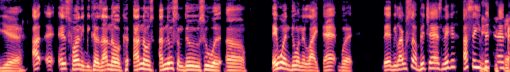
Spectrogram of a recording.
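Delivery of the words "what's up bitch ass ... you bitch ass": mock playful joking trash talk, higher. Retelling how some friends would greet each other: imitating friends joking around. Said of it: "they kinda, you know, joke around".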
